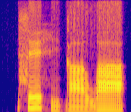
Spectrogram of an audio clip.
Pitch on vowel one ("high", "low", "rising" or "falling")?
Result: high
